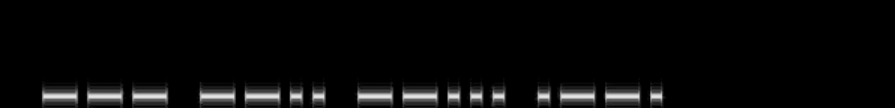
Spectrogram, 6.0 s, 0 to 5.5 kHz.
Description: Morse code, heard as a keyed tone, about 16 wpm, 600 Hz. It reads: OZ7P
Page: Kaldesignaler 16 wpm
